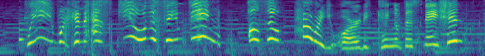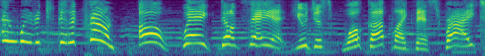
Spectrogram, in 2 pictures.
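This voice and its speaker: Over clear music in the background, someone uses a put-on character voice at an extremely high pitch and a moderate pace. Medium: machinima.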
